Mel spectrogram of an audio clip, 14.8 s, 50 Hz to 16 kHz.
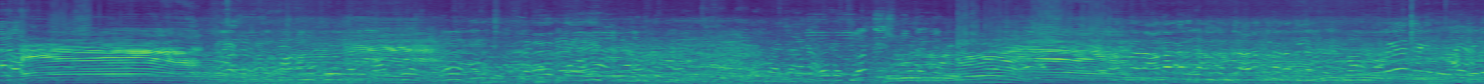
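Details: Sahiwal bull calf at a cattle market in Chapainawabganj, Bangladesh, on 19 September 2024, giving a loud, drawn-out harmonic moo for about two seconds at the start, then steady crowd chatter and nearby talking throughout.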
